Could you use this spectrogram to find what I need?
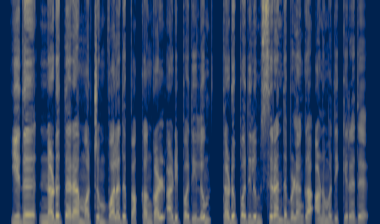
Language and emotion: Tamil, neutral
